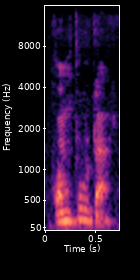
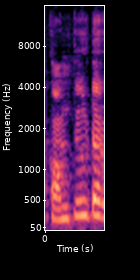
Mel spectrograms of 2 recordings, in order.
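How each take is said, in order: First: কম্পিউটার said as kompuTa, the i dropped and the final r swallowed; uneducated mispronunciation. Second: Said in the usual way. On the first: Shown as a demonstration. Teacher showing students how unschooled people say it, kompuTa. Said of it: "অনেকে বলবে কম্পিউটার". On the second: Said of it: "তো আমরা কম্পিউটার বলি".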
